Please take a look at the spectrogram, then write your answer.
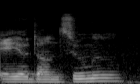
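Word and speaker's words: Ayo Dosunmu: Um, I like the pickup and I think you say AOD Donsumu is how you say his name.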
